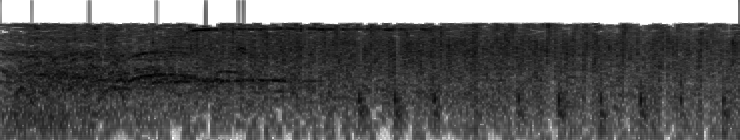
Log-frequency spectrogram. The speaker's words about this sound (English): I see some people not clapping out there. I wonder what those guys do for a living. So that body language is a little weak.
